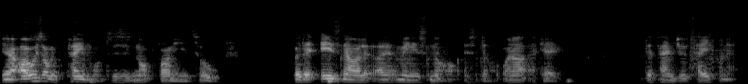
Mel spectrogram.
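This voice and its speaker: British male streamer, lowish voice, rambling, self-interrupting, heard from a distance. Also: brisk, a bit bright. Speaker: livestreamer reading chat. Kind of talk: casual stream chat while working.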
